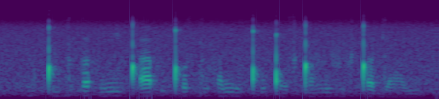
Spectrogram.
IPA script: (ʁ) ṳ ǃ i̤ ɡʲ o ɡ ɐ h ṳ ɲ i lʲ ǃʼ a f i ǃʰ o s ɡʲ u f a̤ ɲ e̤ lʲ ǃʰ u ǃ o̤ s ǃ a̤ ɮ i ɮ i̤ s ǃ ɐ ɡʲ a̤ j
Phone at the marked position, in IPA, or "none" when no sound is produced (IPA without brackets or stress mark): ɡ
